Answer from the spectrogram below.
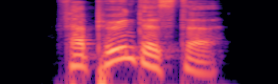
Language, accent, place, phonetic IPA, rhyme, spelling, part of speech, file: German, Germany, Berlin, [fɛɐ̯ˈpøːntəstə], -øːntəstə, verpönteste, adjective, De-verpönteste.ogg
- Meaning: inflection of verpönt: 1. strong/mixed nominative/accusative feminine singular superlative degree 2. strong nominative/accusative plural superlative degree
